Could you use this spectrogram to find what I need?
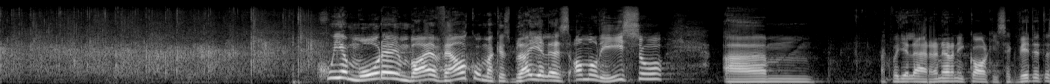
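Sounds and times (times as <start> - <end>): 
audience clapping hands: 0.0 - 3.6
speech: 3.3 - 8.2, 8.8 - 10.4.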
